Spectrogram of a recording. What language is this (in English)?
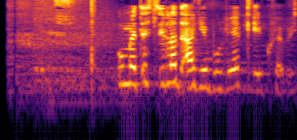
Georgian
